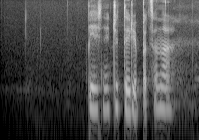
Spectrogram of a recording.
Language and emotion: Russian, positive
